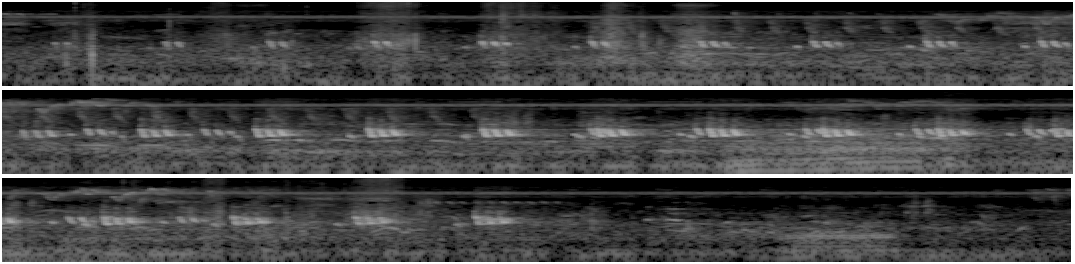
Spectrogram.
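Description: A bird calling a long series of short, low, repeated notes, about two a second, growing louder toward the middle and stopping a few seconds before the end. A steady high-pitched insect drone runs underneath.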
